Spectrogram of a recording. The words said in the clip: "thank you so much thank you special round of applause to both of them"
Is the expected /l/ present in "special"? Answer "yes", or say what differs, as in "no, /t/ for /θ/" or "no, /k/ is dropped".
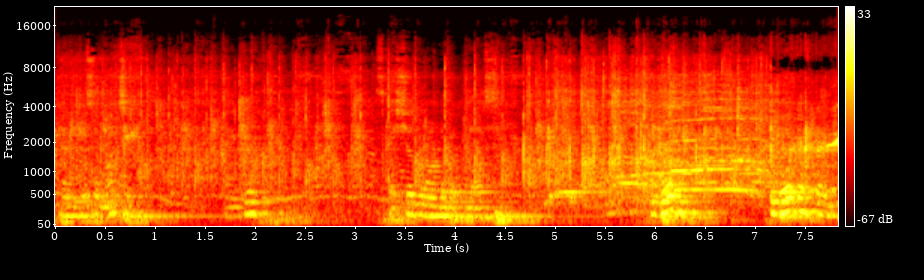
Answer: no, /n/ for /l/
